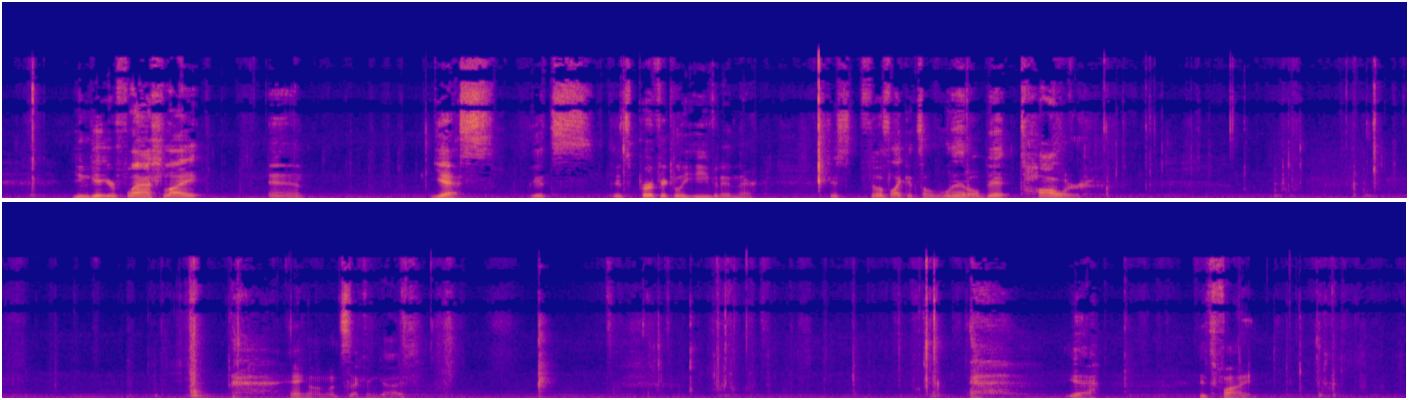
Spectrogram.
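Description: Hands handle plastic and metal parts with light clicks and rattles.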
